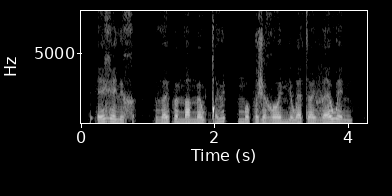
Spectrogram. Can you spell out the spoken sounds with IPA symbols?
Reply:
ʔeɣelʲəx | ðəɪ̯pœma mœwɡ͡ǃəlʲ | mopəʒœ ɣoɪ̯mʲœwɛtœɪ̯ vɛweŋ

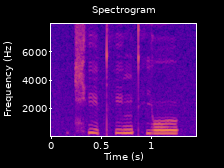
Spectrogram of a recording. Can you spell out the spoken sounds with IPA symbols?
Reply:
t͡ɕʰi˥˩t̪ʰi˥ŋt̪ʰjo˥ʊ̯

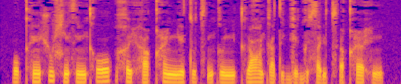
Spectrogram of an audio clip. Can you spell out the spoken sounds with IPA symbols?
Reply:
okʰẽʃu ɕĩsĩkʰo | χihɐ qʰĩɲe tut͡sʼĩkɵɲɨ kʰɨʕĩkati ɡeɡʉ saɾʲut͡sʼɨ qʰihĩ

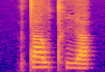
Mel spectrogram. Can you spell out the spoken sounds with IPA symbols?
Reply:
ta˥˩w tʰi˧a̯

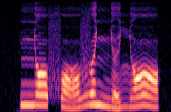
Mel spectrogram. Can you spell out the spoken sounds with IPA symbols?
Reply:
ɲɔ˥fɔ˧˩˧ və˥ ɲə˧˩˧ʎɔ˧˥˧

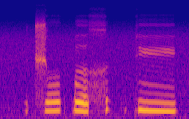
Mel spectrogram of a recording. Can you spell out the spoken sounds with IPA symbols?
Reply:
t͡ʃo̤k͡pʊx | ky

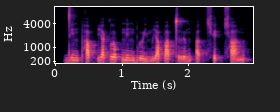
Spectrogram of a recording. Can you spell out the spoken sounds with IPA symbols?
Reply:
di˨˩npʰa˦˥p̚ʔi˦˥a̯klo˥˩k̚ ni˦˥nbɯː˨˩jmi˧a̯ pa˦˥p̚trɯ˨˩ŋ ʔa˨˩t̚t͡ɕʰe˥˩k̚t͡ɕʰa˩˦n

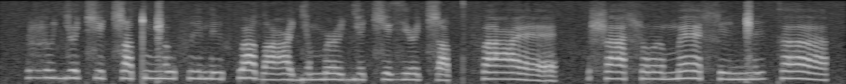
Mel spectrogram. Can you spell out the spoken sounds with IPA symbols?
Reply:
ɮuɟə˞t͡ɕət͡ɕitˤ ŋ͡ǁufinifu dˤaʕəɟɐmə˞ ɟɐt͡ɕəzʲə˞t͡ɕɛtˤ faʕɛ | ʂaɬoə̯mɛ ɬiŋ͡ǁikɐ

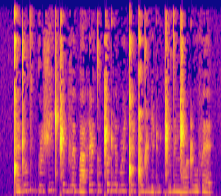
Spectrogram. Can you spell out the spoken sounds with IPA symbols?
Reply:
ǃɛdɭudibɡʊɭ ʃid ǁʏbvɛ bahɛɭ tʊǁʊɖʱɛb ɭyǃiɭǃod ɖʱiɖʱʏ ɡ͡ǁʊdɛ ŋ͡ǁo ɖʱofɛ

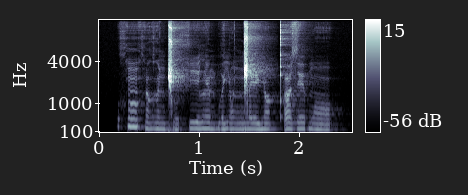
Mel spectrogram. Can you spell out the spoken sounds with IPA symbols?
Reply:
xõxə̃ʁĩɡ͡ǁo xilẽbəjɔ̃ ŋ͡ǁejɔ̃ qʼʏze bɔ̃

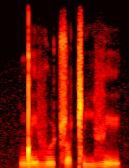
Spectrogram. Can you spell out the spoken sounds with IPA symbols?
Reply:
ŋ͡ǃevuʈ͡ʂɔ ǁi vɪ

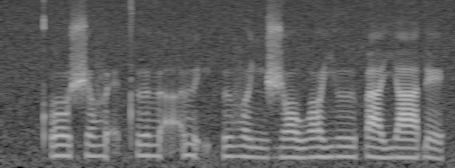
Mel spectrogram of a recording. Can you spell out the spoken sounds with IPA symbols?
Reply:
kʼoʃɤvɛ̰tʼɯ ða̰ ðḭʔɯvɤɲ ʒɔwɔ jɯɓa jaɗe

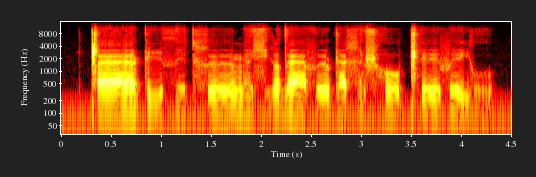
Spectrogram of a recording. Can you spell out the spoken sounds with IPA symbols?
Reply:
ǁæː ʈi θe̤t xøː mæ̤ɕi̤ɐ̯ d̪æːføːʈæxæ̤ʂ hoːǁʰeːfe jo̤

